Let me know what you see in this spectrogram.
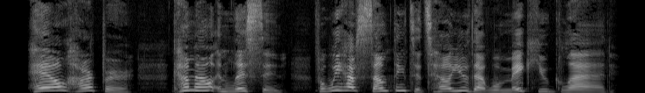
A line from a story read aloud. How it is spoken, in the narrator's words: The messengers called out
